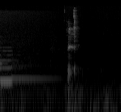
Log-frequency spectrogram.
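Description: The final piano note of a live solo piano song rings out and fades away. About a second and a half in comes a short, sharp breathy sound close to the microphone.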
